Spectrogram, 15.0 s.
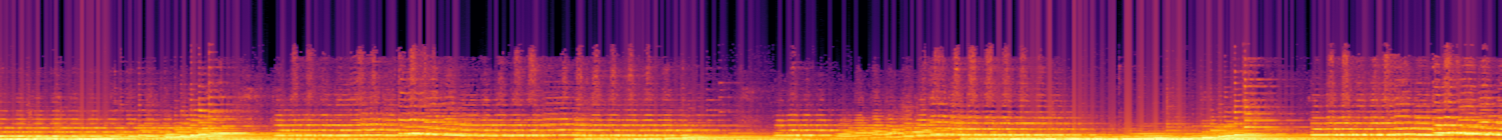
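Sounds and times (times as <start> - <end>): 
flute: 0.0 - 15.0
harp: 0.0 - 15.0.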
